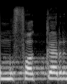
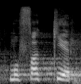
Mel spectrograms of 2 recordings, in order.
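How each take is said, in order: First: "मुफक्कर" ending in -kar with an a; wrong vowel. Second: "मुफक्किर" ending in a short -kir; doubled k, then short i in "मुफक्किर"; correct vowel. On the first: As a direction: show the mistaken a in the last syllable of "मुफक्कर". ("मुफक्कर" के आख़िर में ज़बर, "कर") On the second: ("मुफक्किर" के आख़िर में छोटी इ, "किर") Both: Shown as a demonstration. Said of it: "इसको मुफक्कर नहीं पढ़ना".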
